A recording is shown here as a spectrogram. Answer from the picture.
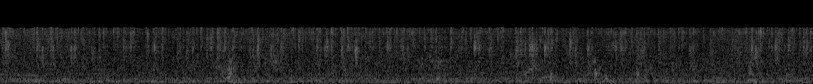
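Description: Steady, even hiss of room tone and recording noise, with no speech.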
